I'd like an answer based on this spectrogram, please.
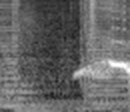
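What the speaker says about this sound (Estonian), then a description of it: "siis ma tavaliselt vilistan. Et selle peale neid kõrgeid helisid, nende peale ta reageerib kohe" A person whistles a high note to call an old dog: a short, rising whistle that swells and sustains in the second half, close and fairly loud, with no talk.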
